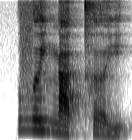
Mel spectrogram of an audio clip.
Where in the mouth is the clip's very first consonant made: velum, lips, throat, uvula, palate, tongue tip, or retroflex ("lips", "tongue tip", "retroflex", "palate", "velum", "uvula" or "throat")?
lips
